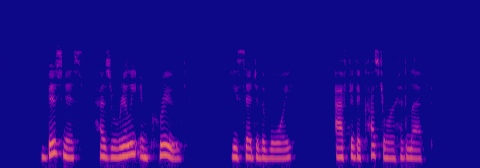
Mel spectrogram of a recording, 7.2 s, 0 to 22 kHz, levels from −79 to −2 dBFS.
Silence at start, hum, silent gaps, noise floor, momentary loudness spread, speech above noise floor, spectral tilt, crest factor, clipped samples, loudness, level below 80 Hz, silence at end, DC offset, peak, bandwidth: 0.6 s; none; none; -87 dBFS; 14 LU; 48 dB; -6.5 dB/octave; 18 dB; under 0.1%; -39 LUFS; -80 dBFS; 0.9 s; under 0.1%; -22 dBFS; 8 kHz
